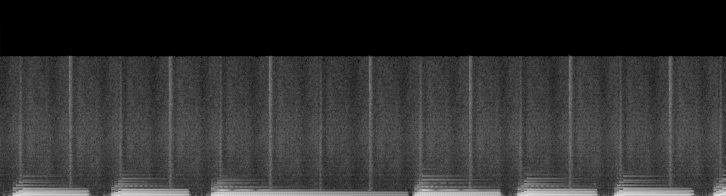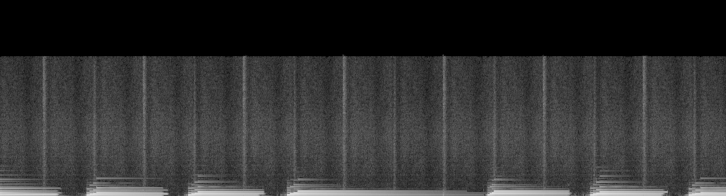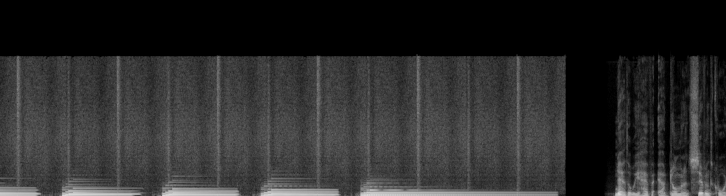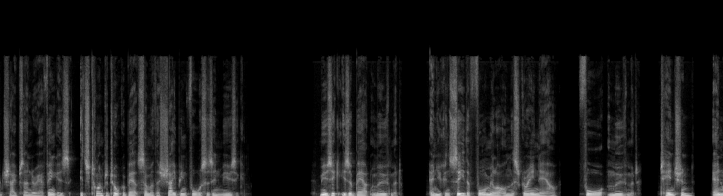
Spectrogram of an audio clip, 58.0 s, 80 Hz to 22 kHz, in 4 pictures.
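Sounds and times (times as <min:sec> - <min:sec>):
guitar chords: 0:00.2 - 0:40.2.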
